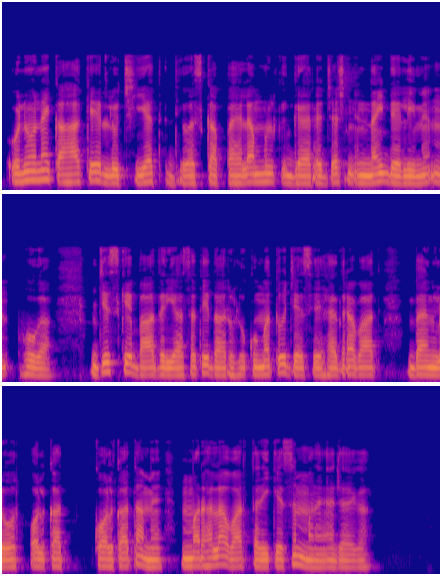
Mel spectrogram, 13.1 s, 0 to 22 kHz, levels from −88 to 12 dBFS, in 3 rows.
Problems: none marked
